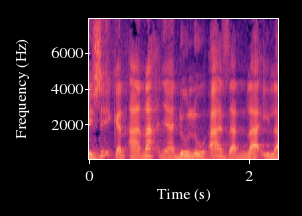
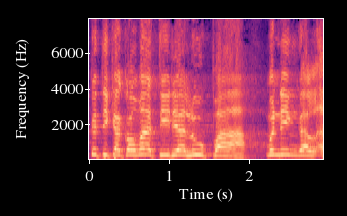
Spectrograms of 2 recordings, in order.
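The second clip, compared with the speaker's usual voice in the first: preaching shout; 10 semitones higher, 9 dB louder than usual. Acted. Scolding spoiling parents.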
